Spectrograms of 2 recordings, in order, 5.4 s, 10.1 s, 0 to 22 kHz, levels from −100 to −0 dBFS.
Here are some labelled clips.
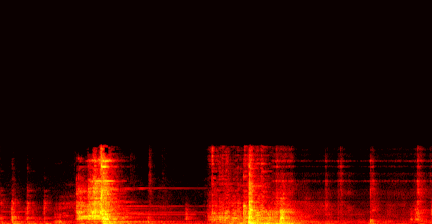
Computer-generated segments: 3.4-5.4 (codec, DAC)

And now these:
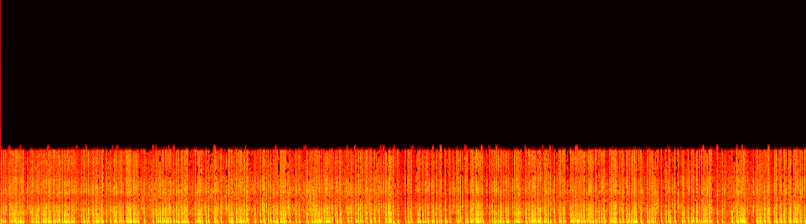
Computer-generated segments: 0.0-1.6 (codec, DAC); 5.1-7.5

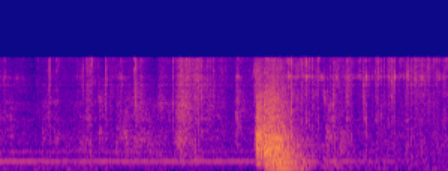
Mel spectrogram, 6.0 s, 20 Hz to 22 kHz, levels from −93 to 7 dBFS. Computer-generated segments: 0.0-6.0 (codec, DAC)

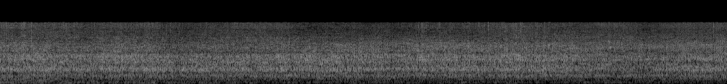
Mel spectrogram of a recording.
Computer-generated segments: 3.4-4.0 (codec, DAC); 5.8-7.3

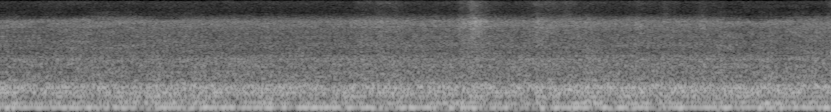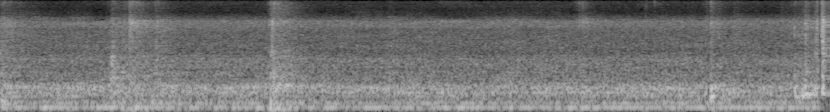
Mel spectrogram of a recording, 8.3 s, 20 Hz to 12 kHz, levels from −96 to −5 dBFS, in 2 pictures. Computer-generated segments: 0.0-1.0 (codec, DAC); 3.6-4.8; 5.9-7.0

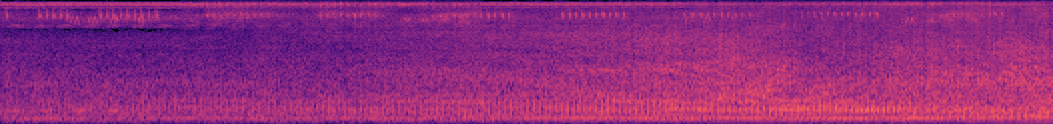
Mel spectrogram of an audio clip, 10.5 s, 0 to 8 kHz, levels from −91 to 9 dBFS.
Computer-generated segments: 1.8-4.8 (codec, DAC); 9.2-9.9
